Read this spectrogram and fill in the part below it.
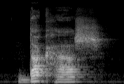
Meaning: cat, often when a cat is referenced as food; roof rabbit
- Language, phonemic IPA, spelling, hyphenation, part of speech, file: Dutch, /ˈdɑk.ɦaːs/, dakhaas, dak‧haas, noun, Nl-dakhaas.ogg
